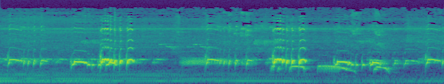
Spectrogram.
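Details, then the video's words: Local zebra dove 'crystal' song played to coax doves that rarely sing: rapid bubbling coo phrases, each under a second, in four bursts with short gaps, a second dove overlapping, low rumble and thin high tone behind. "Pancingan PERKUTUT LOKAL suara KRISTAL, untuk memancing perkutut susah bunyi"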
